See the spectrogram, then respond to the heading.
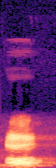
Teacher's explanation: दीर्घ आ जिसका उच्चारण करने पर हमारा श्रीमुख हमारा ये जो मुख सर्वाधिक खुल जाता है ज्यादा खुल जाता है एक संख्या है वही दीर्घ आग विवृत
